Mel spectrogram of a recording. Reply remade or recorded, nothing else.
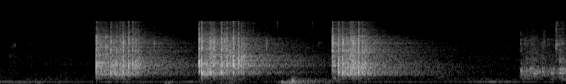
recorded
